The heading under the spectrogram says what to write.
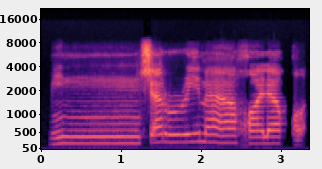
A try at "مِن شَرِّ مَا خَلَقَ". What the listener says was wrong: Again here, try to make your ra more flat. شر ri. خلق. خلق.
